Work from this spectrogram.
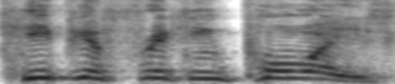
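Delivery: play-acted very high-pitched angry yelling outburst. Retelling how a coach shouts at a player: imitating a coach yelling. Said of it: "they're yelling".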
